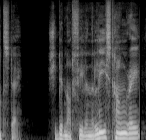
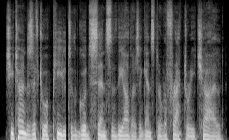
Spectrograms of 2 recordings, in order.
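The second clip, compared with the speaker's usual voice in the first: plain reading voice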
